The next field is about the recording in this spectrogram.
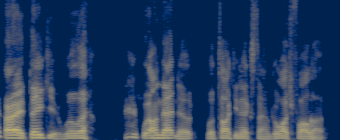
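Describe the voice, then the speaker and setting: A man's voice: mid-range voice, fairly quick, no echo. Chuckling man chatting loosely, dry close sound. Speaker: podcast co-host and writer. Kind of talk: casual rambling panel discussion.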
